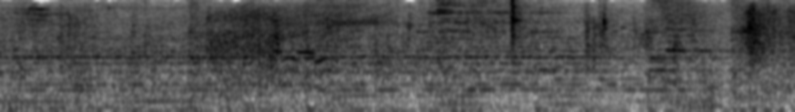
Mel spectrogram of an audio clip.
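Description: Long Sword helm breaker attack landing in the video game Monster Hunter Rise, fought against Mizutsune: a dense, loud crashing impact with layered whooshes and clattering effects, continuous and without speech.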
